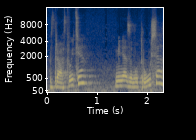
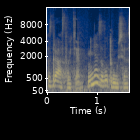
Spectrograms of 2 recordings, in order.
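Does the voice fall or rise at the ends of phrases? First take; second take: rise; fall. First: The voice rises at phrase ends, like questions. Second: The voice falls at phrase ends, like statements. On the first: The speaker sounds unsure of herself. The speaker calls it wrong. "вместо точки задаю вопрос" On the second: The speaker sounds confident. The speaker calls it right. "сейчас я ставлю точку"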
